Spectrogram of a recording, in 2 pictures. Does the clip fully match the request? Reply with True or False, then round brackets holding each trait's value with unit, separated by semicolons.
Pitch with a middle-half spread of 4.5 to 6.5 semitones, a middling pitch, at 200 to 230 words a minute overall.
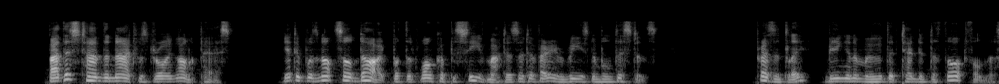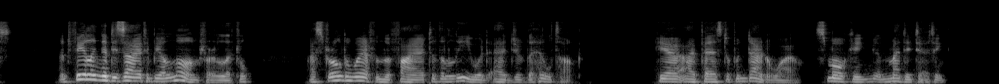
False (4.8 semitones; 130 Hz; 205 wpm)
